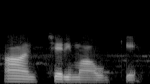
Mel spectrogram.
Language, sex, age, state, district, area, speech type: Tamil, male, 18-30, Tamil Nadu, Mayiladuthurai, urban, conversation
